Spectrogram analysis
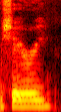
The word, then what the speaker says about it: Sherry: Um scary rhymes with with my name, Sherry.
